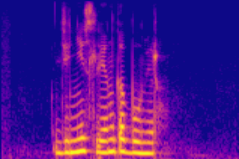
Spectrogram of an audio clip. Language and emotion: Russian, neutral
